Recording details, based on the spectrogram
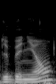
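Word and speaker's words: Dubugnon: So we're going Richard Dubignon for Richard the pronunciation? Dubignon.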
